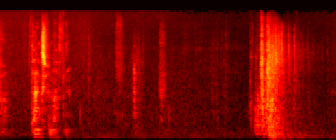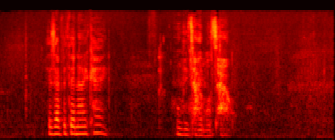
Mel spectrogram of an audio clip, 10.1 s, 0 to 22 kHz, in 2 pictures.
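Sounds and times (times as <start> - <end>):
door slamming: 3.8 - 5.0.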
